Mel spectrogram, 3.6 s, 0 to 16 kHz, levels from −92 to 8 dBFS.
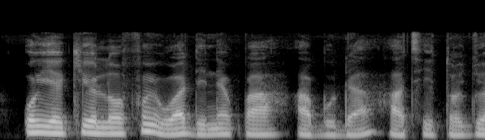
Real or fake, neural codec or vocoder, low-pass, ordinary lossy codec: real; none; 7.2 kHz; none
